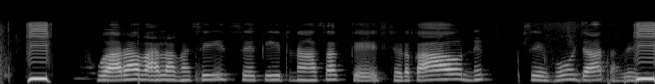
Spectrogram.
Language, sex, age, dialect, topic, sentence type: Bhojpuri, female, 31-35, Northern, agriculture, statement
